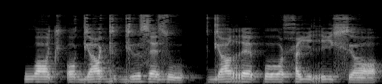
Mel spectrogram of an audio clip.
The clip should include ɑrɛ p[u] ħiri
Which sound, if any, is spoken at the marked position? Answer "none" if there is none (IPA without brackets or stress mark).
o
